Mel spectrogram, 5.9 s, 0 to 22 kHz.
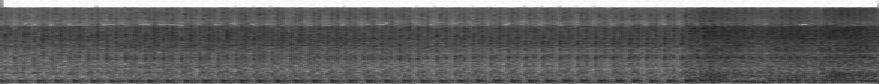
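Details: VW Beetle with Type 4 engine, first start, carburetors running rich and leaking fuel at a rocker cover: low loping idle with a clatter about three a second, rising with revs; noisy rockers, hydraulic lifters not yet adjusted.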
